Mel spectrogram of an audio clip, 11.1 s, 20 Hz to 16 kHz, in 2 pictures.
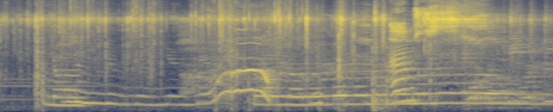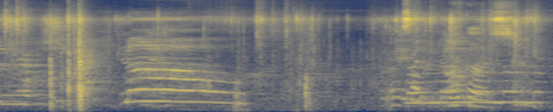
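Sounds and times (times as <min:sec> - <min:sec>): child singing a note: 0:00.4 - 0:06.2.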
